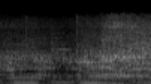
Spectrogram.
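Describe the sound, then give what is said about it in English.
A car engine roars with a dense harmonic growl that swells louder and climbs in pitch partway through, as if revving. “You can't feel the roar of the engine through this.”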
